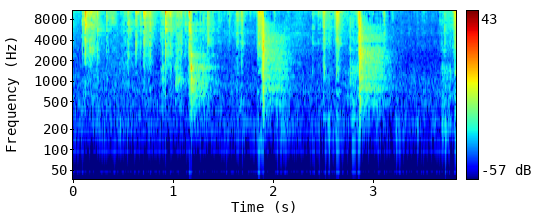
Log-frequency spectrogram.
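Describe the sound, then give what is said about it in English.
A knife chops two peeled potatoes into a half-inch dice on a cutting board for nettle soup, with a few sharp, hard thuds spaced irregularly amid lighter tapping and scraping. No one speaks. “We're going to cut these potatoes into a half-inch dice.”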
